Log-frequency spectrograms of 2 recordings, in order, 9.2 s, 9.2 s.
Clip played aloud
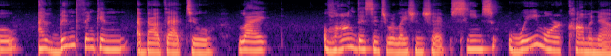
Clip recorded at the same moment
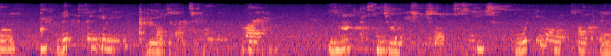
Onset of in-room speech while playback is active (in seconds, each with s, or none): none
